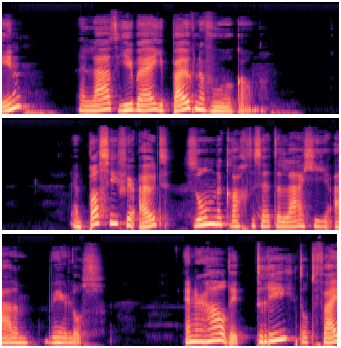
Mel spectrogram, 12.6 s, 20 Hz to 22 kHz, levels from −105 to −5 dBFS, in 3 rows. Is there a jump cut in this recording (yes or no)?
no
